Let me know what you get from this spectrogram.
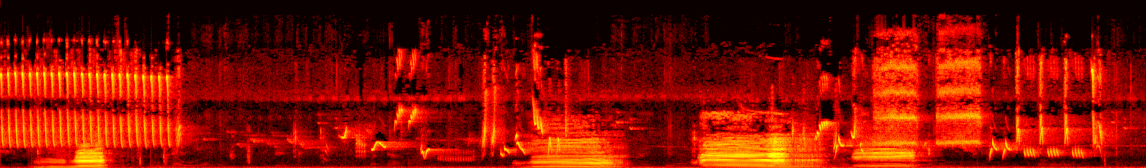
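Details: Many cows active in an open rice field. Four moos come in turn, a short one, then two longer ones and a final brief one. Chirping birds and a high buzzing insect are heard at the start.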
